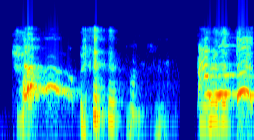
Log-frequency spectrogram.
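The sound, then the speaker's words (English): A small dog gives a few high, yappy barks: a longer drawn-out one, a quick cluster of short yips, then another pair after a brief pause, loud. “You hear the dog in the computer? He has the cutest bark.”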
